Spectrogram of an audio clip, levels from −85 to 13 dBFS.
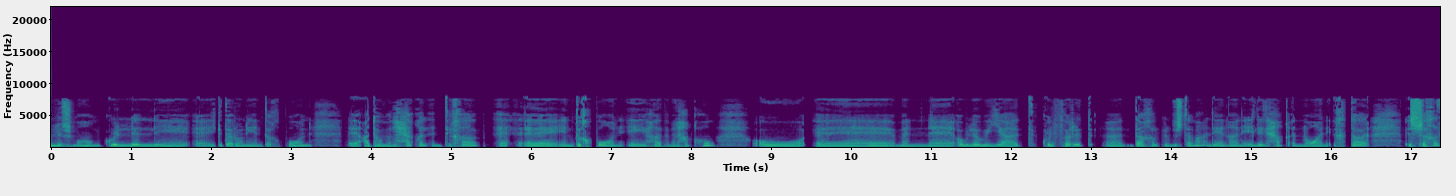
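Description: Throughout, the speech is dull and smeared, with nothing above 8 kHz. Sibilants fizz. Likely AAC compression, at a low bitrate near 24 kbps.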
